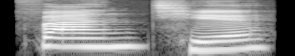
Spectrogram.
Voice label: "fan1 qie2", chinese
